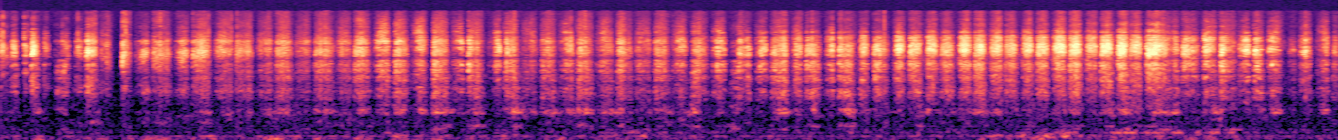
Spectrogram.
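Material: Paper.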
